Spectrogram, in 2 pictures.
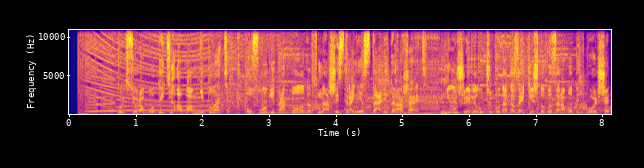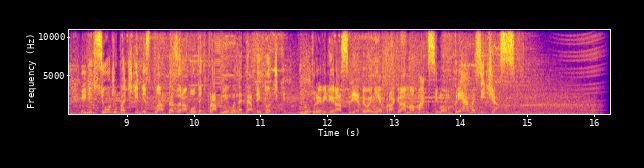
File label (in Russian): pyanyh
